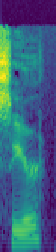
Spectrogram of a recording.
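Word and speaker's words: Cyr: It's C-Y-R, pronounced Seer.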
